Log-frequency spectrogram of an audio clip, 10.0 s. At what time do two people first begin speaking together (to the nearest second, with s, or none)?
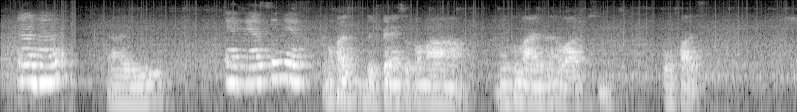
none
